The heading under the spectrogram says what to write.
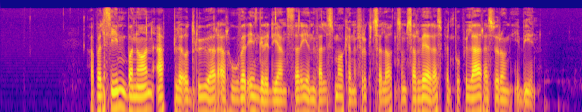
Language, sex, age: Norwegian, male, 22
